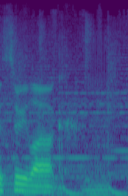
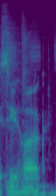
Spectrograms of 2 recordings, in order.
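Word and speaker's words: Tsui Hark: You think if you've seen any King Hu, Sui Lark, Sui Hark. Sorry, Sui Hark. Spelled your name wrong.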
